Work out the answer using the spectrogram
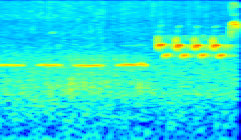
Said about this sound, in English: Oh, birds! Bird songs, rather. Pipe them through speakers.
